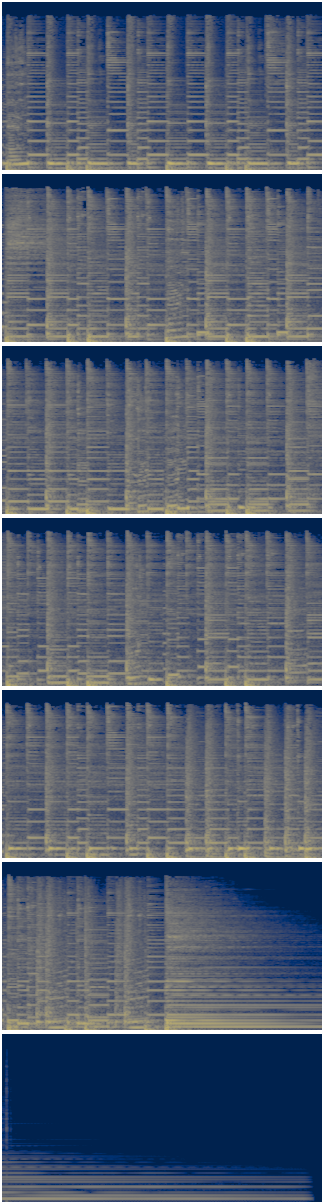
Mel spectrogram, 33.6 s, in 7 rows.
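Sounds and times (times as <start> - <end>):
steel-string acoustic guitar picking country music: 0.0 - 32.2.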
